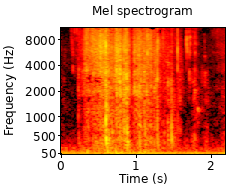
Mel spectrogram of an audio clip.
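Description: A person eating glazed chicken close to the microphone: a quick run of small crunchy, crackling sounds, thickest in the first second and a half, then thinning out.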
